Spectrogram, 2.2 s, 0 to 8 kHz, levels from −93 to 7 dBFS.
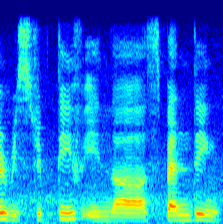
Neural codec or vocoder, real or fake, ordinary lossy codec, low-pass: none; real; none; 7.2 kHz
